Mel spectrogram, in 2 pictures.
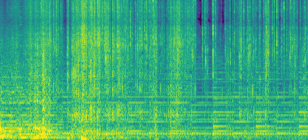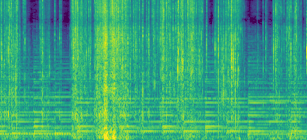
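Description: Clear plastic bags crinkling and rustling as bagged plastic model-kit sprues are handled, over background music.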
